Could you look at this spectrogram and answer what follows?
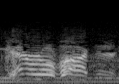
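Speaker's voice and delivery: high-pitched commanding summons; imperious call. Acted. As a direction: call out sharply to an underling. Emperor summons general over screen.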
